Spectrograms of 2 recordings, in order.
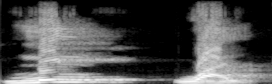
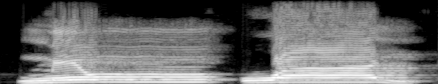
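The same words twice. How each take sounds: First: The n is clearly pronounced before the w. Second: The n merges into the w with nasalization. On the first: "That nono sakina will be pronounced clearly" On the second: "inserted into wa ... we are going to do gunna"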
